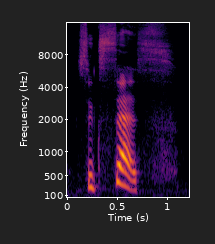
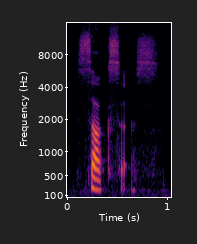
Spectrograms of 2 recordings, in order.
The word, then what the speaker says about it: success: can you guess it as you can see that the second part of the word is stressed so the word is pronounced as success and not success all right so the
